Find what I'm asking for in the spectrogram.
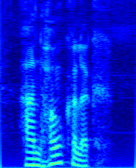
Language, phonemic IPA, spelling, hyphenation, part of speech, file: Dutch, /anˈhɑŋkələk/, aanhankelijk, aan‧han‧ke‧lijk, adjective, Nl-aanhankelijk.ogg
- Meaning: affectionate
